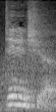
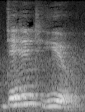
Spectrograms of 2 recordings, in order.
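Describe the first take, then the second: First: "Didn't you" as one word, "didncha"; "Didn't you" quick and run together as "didncha"; linked CH sound. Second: Said in the usual way. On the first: Shown as a demonstration. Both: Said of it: "insert this ch sound".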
